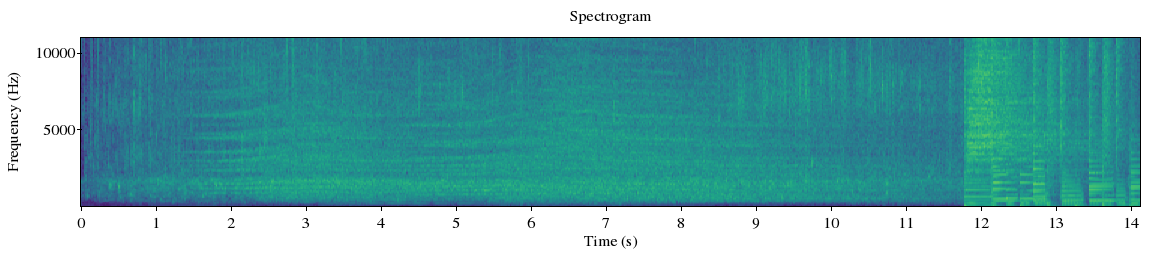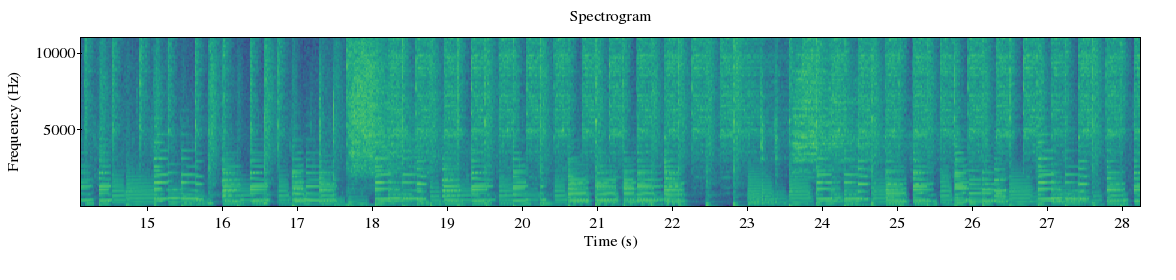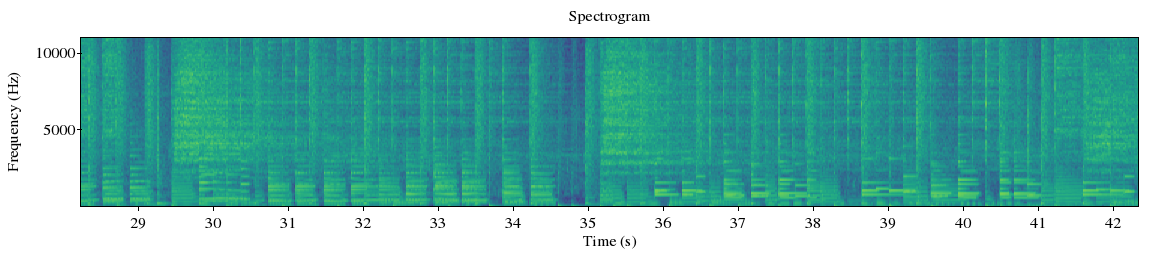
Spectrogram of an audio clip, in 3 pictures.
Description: moontime celebration acid funk

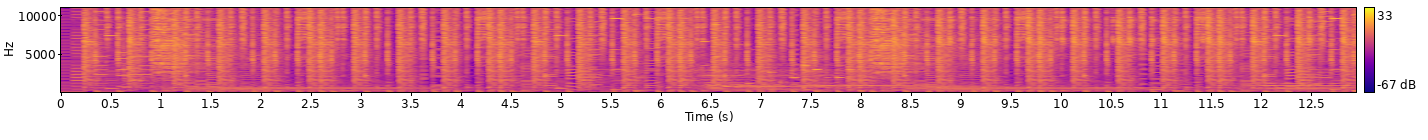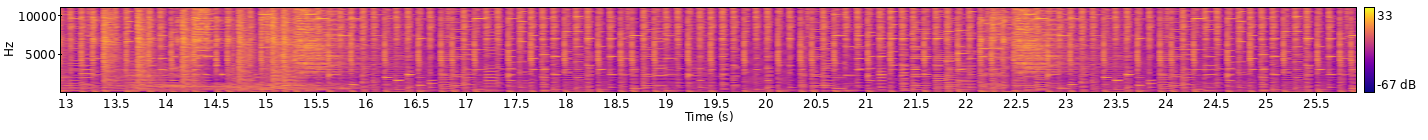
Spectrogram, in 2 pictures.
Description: korg m01d; starpeople; weeklybeats-2014

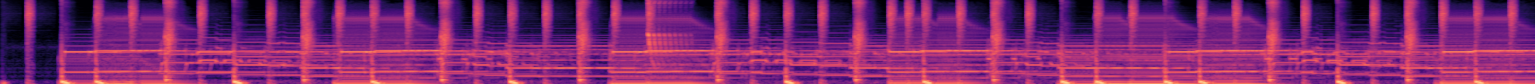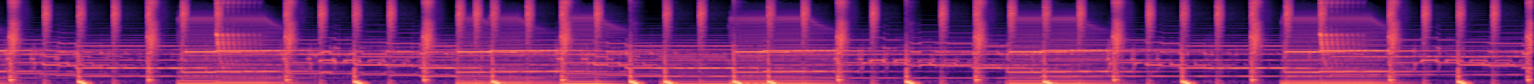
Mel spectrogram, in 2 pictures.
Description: arp beat

